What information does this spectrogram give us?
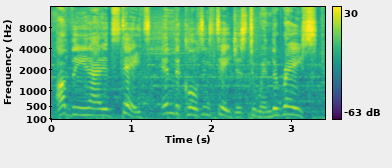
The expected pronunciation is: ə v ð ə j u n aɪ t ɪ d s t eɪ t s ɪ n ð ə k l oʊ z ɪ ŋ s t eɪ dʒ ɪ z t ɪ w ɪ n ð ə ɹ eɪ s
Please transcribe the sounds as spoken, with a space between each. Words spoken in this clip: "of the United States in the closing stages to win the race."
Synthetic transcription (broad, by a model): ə v ð ə j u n aɪ t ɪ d s t eɪ t s ɪ n ð ə k l oʊ z ɪ ŋ s t eɪ dʒ ɪ z t ɪ w ɪ n ð ə ɹ eɪ s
